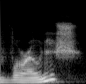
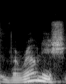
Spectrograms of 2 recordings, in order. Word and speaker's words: Voronezh: And I'm pronouncing that possibly wrong. It's Russian, but it appears to be Voronezh.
